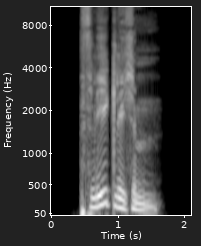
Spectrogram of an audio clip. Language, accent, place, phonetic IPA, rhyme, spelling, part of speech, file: German, Germany, Berlin, [ˈp͡fleːklɪçm̩], -eːklɪçm̩, pfleglichem, adjective, De-pfleglichem.ogg
- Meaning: strong dative masculine/neuter singular of pfleglich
